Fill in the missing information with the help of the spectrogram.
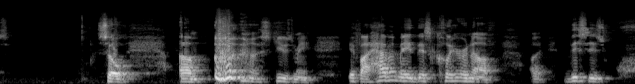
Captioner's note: coughs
